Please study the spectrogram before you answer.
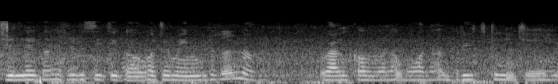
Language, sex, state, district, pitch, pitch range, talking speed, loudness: Hindi, female, Maharashtra, Gondia, 200 Hz, 185-210 Hz, 215 wpm, -18 LUFS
